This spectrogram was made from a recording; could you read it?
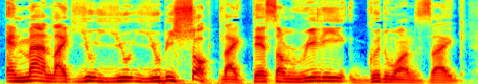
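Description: A man chatting casually as a podcast guest, haltingly, repeating words as he thinks. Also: medium pitch, a bit bright. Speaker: podcast guest, fiction podcast creator. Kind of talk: casual conversational interview.

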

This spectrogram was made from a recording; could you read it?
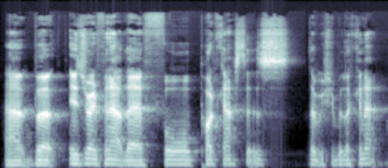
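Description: A man's voice: fairly low pitch, level tone, fast talker, sharp tone. A man co-hosting a podcast in casual chat, hesitant and rambling as he puts his thoughts together. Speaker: podcast co-host.

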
